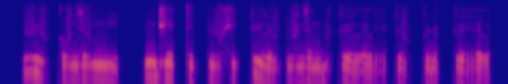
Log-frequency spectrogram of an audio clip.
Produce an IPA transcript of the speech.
vyvkːovnzøvmːi | nd͡ʒetːipːyvʃi kːyløvpivnzə mbʏ kølːəlrʏ kʏvkːʏɳø kːørəl

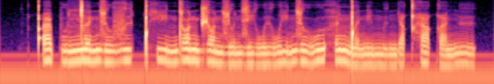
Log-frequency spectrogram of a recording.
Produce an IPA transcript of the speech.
qʼɨ˧˩ pu˩ŋ͡ǀə˧˩˧nzu˩ vɨ˧˩ǃʰi˧˩ndɔ˦ nd͡ʒɔ˧˩nzu˩nzi˩ wɨ˩ wi˧˩˧nzu˧˩˧wu˦ hə˦ŋ͡ǃə˩ni˩ mɨ˩ŋi˩ qʰi˧˩qi˩ ŋɨ˧˩

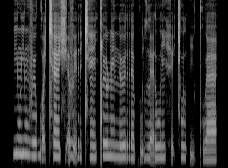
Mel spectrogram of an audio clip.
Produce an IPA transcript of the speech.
jũjũvø ɡʷæ̰cʰɛ çɛ̰vḛrcʰẽ ǃø ɳẽnø rɛkʷɛ̰ʎlɛ̰ɾu ɾĩhḛculʔḭ kʷʼæ

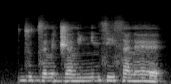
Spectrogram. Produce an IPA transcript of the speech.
d͡zud͡zə ləd͡ʒɜ liɲinʲsi sælɛ

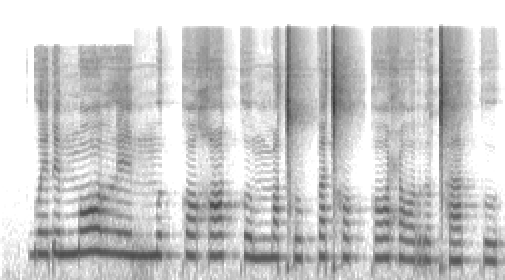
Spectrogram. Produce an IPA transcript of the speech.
ɡʷeːɗemːɔːlːeː mːʊkːɔ χɑkːo mːɑǀʰupːa ǀʰɔkːɔħɔː roǀʰakːu

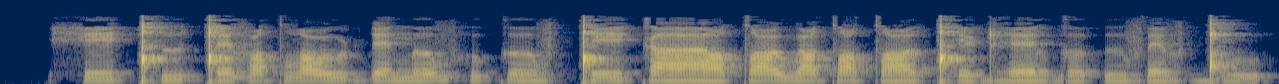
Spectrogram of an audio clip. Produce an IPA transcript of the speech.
he ǃʰɯǃɛvɛtˤ ðˤuːɖɗɛ nɤvhukɤːv ǃe kaː tˤuːtˤi tˤɤǃʰe ɖʱɛlɡɤ ʔɯvɾɛvɡ͡ǃu

